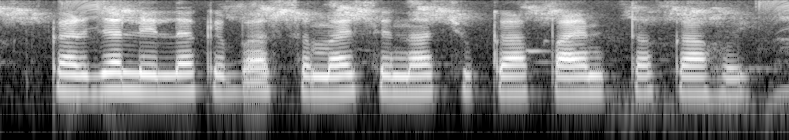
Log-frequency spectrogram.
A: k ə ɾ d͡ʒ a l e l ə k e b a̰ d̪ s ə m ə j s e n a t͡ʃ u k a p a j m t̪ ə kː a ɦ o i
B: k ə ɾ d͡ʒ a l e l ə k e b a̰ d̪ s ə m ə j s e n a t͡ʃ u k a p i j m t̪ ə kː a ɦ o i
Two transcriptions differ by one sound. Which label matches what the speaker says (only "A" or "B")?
A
